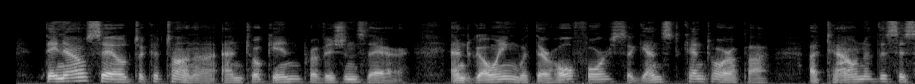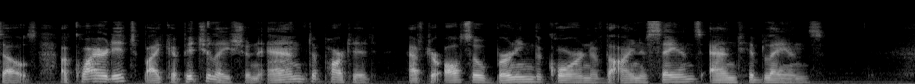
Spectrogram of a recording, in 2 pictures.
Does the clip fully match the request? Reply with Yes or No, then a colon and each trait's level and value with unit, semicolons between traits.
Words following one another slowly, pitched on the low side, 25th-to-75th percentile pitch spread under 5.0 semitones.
Yes: slow, 130 wpm; low, 110 Hz; average, 4.2 semitones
